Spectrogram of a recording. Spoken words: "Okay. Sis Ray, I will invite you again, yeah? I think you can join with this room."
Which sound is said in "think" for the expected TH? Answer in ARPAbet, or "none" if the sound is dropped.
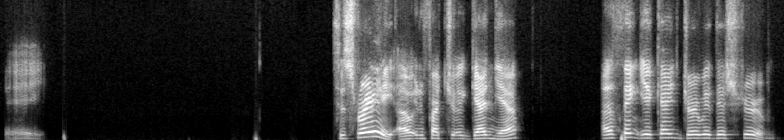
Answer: TH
